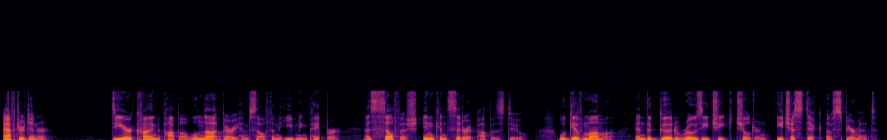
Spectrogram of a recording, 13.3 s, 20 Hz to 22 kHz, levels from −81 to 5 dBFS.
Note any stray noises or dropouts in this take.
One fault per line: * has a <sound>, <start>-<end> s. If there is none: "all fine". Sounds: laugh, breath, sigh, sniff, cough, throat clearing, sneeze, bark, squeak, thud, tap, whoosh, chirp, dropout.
* has a dropout, 4.8-4.8 s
